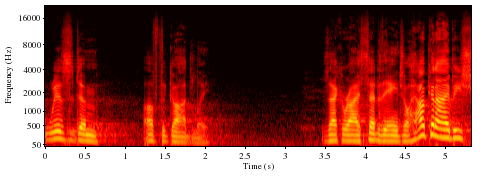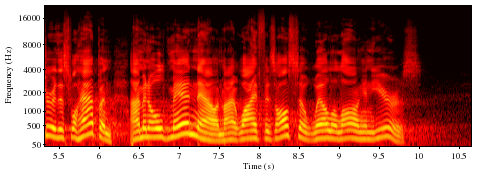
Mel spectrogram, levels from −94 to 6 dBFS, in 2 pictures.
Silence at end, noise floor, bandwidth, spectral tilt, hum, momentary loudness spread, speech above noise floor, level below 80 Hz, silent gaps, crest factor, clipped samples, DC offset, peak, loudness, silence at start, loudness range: 0.75 s; -70 dBFS; 16.5 kHz; -6 dB/octave; none; 12 LU; 43 dB; -62 dBFS; none; 16 dB; under 0.1%; under 0.1%; -12 dBFS; -27 LUFS; 0 s; 11 LU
